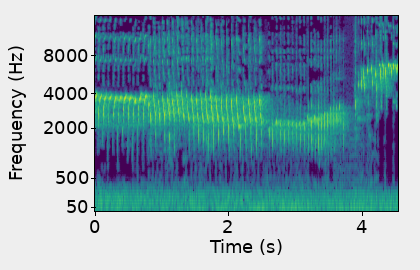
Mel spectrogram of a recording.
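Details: Timbrado canary song: a long rapid metallic roll that shifts lower in pitch midway, pauses briefly, then resumes with a higher trill.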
